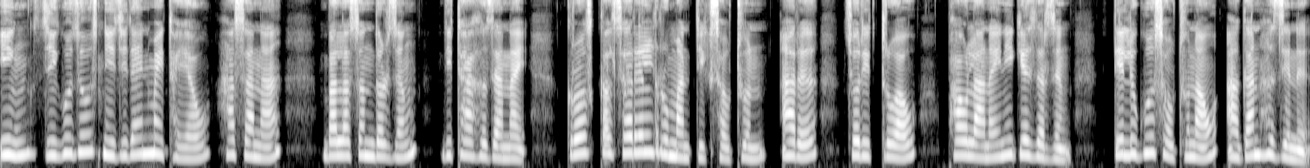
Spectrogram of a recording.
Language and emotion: Bodo, neutral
